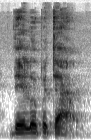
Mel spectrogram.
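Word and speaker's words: L'Hôpital: Guillaume Francois Antoine de L'Hopital.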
